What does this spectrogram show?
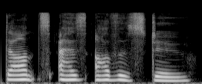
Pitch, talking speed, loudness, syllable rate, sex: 200 Hz, 120 wpm, -15 LUFS, 3.5 syllables/s, female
